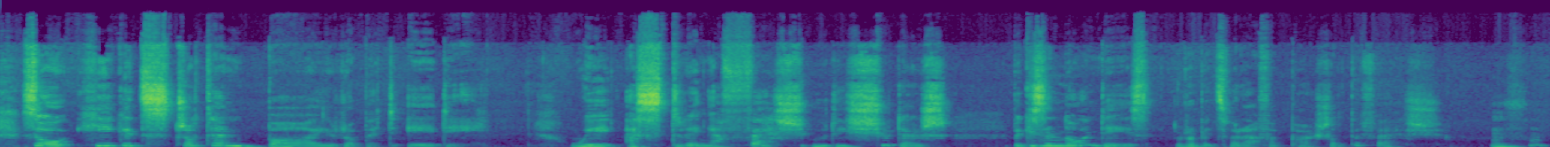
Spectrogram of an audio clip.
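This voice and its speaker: A woman's somewhat breathy voice, dark and mellow, with a North East Scottish accent, very wide pitch swings, big shifts in loudness and a fairly slow pace. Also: medium pitch for a woman. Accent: North East Scottish (Doric). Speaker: storyteller. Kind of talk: storytelling. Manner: animated.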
